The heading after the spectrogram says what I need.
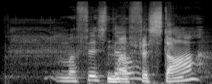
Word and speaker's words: Mephisto: I think you're hitting the wrong syllables. I think it's Mephisto. Mephisto.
